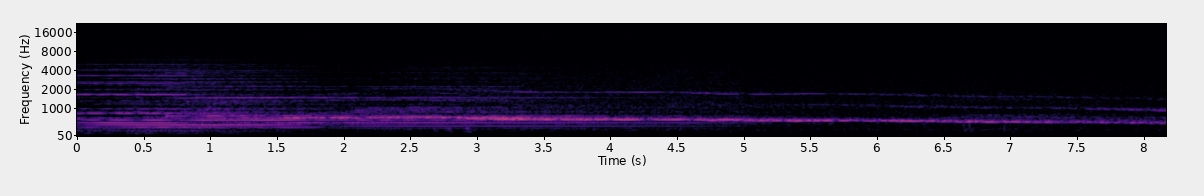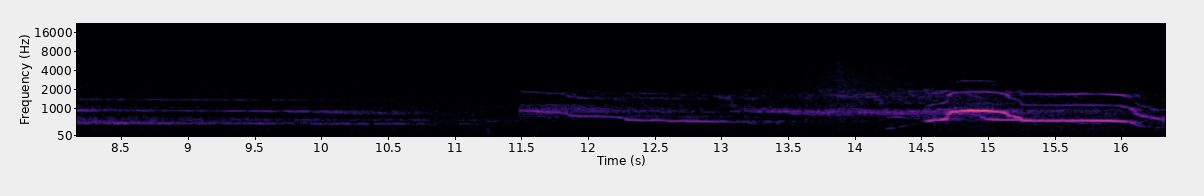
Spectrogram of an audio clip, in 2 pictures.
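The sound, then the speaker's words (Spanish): Wolves howl: one long, drawn-out howl slides slowly downward in pitch. Near the end, higher, wavering howls overlap it, and the last swells loudest. “pero el aullido de los lobos lo interrumpe”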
